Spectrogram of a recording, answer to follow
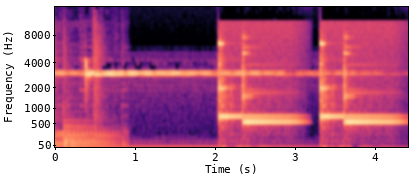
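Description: Music with a beat stops about a second in. Then a doorbell-style ding-dong chime sounds twice, just over a second apart, each a higher note dropping to a lower one, over a thin steady high tone.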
